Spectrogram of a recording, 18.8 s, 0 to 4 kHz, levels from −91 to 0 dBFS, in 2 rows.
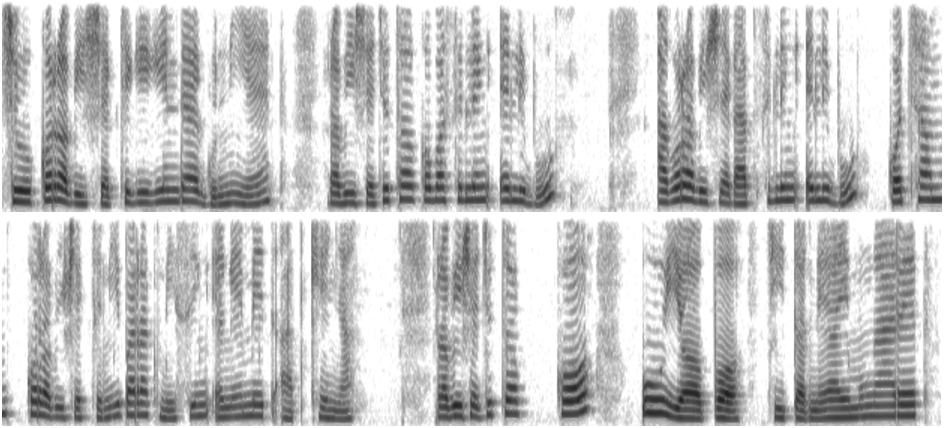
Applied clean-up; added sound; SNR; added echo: none; none; none; none.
